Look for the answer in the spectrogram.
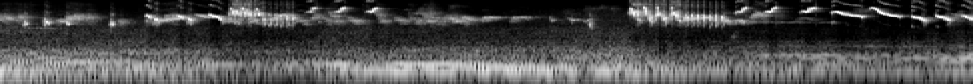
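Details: Orange-headed thrush in steady 'gacor' song in North Bali: dense run of whistles, trills and sharp upslurred notes, with a short pause midway, over low background rumble.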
